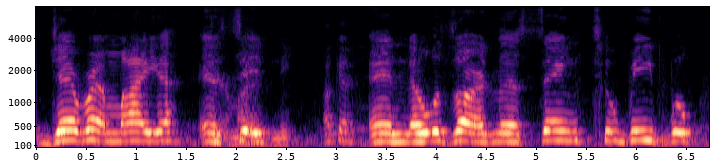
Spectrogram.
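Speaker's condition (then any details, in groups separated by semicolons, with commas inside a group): Cerebellar degeneration and ataxia; seriously disabled, progressive; slow speech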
